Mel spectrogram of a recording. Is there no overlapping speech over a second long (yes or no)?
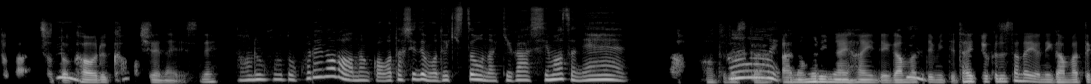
yes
